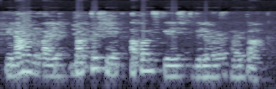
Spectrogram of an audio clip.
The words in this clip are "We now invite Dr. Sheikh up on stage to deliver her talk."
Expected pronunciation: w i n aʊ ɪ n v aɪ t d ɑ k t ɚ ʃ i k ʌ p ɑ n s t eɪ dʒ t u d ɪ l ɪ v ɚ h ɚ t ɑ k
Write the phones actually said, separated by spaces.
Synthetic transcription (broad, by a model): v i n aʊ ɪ v aɪ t d ɑ k t ɚ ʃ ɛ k ʌ p ɑ n s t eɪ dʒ t u d ɪ l ɪ v ɚ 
